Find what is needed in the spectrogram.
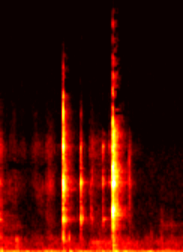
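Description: Two sharp clicks, about two-thirds of a second apart, with fainter ticks between: hand tools such as pliers being picked up and handled.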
